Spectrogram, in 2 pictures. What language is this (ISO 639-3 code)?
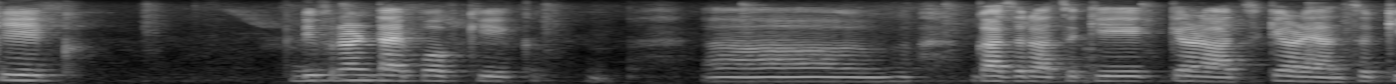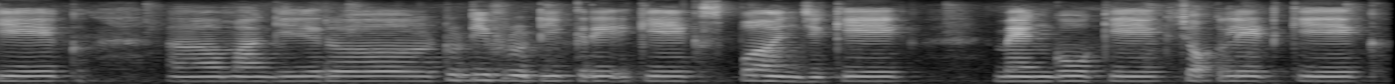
kok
